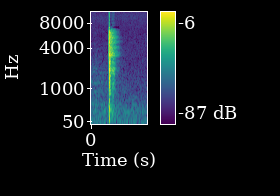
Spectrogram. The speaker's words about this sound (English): Yeah, I clapped.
